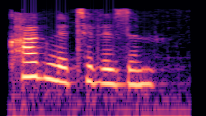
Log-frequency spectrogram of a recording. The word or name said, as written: cognitivism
